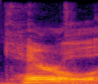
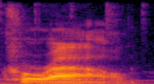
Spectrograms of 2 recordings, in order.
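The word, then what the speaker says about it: Corral: like my panthers reboot i kept saying matt carroll instead of chorale and i genuinely did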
